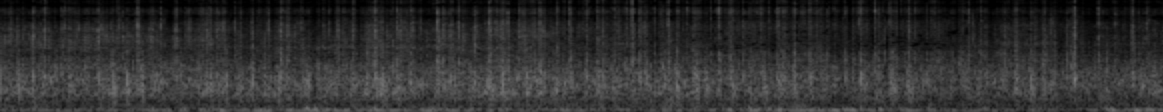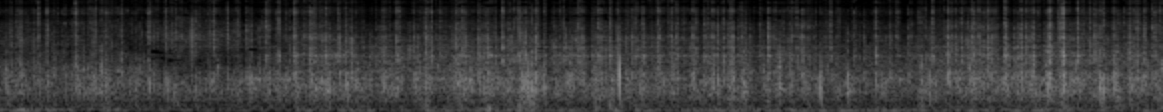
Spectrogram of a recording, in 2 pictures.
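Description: Toy RC monster truck's small electric motor and plastic gearbox whirring with a fine rapid rattle as it drives over gravel, a little louder in the second half.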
